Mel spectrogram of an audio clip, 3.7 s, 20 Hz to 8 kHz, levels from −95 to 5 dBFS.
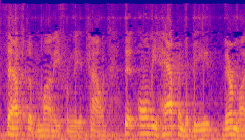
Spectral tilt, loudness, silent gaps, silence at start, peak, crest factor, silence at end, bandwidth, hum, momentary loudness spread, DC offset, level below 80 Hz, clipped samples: -7.5 dB/octave; -15 LUFS; none; 0 s; 0 dBFS; 14 dB; 0 s; 7.6 kHz; none; 8 LU; under 0.1%; -30 dBFS; under 0.1%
